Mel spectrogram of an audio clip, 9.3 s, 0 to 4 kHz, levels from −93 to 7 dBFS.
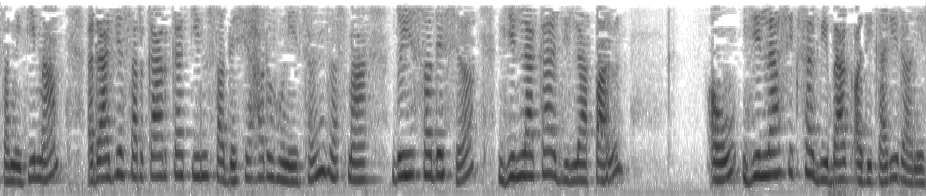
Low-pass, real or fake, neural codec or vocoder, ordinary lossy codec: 3.6 kHz; real; none; none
